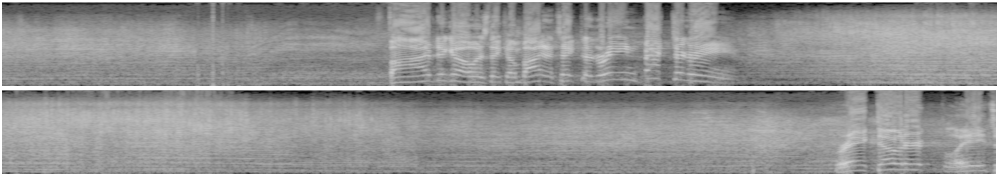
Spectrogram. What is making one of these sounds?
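Several race car engines roar and whine as the cars speed past.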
